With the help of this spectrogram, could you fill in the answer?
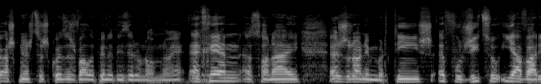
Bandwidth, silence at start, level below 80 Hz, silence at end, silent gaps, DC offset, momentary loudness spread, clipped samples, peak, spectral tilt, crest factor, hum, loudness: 16.5 kHz; 0 s; -64 dBFS; 0 s; none; under 0.1%; 6 LU; under 0.1%; -10 dBFS; -4.5 dB/octave; 16 dB; none; -27 LUFS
